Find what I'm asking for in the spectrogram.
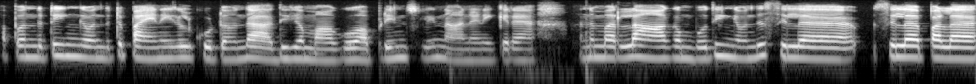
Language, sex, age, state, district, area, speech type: Tamil, female, 18-30, Tamil Nadu, Erode, rural, spontaneous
